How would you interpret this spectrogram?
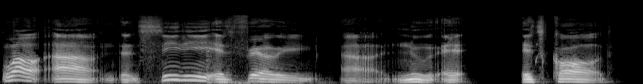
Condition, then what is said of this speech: Aphasia. When I started singing and vocally talking to people, it doesn't go away, but it helps me to cope with it.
